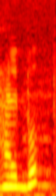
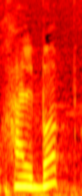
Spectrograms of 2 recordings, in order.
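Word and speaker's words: Hale-Bopp: Bien, el otro, otro de los cometas importantes es el Halbup o bueno, sí, se pronuncia Halbup eh, o Halbop.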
